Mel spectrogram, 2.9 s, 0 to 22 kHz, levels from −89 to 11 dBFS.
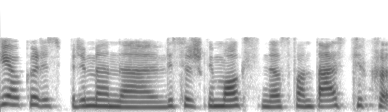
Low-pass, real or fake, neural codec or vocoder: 5.4 kHz; fake; codec, 16 kHz, 4 kbps, X-Codec, HuBERT features, trained on general audio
